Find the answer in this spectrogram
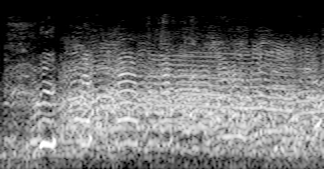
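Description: A classroom of children laughing together, many overlapping voices, starting about a quarter second in and keeping up.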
